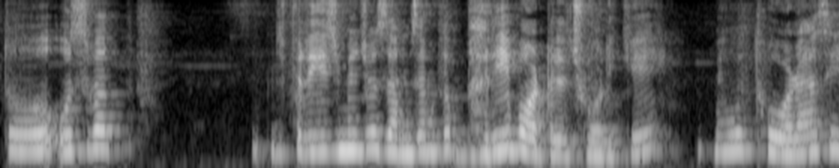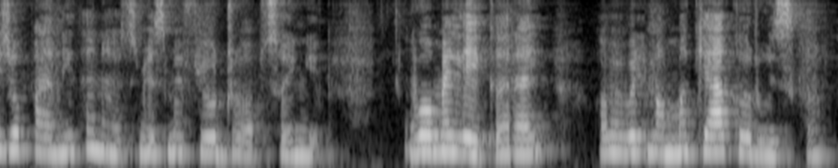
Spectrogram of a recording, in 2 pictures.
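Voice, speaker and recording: A woman telling a personal story with emotion, halting and repeating herself. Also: a little high, fairly even intonation. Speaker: vlogger.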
